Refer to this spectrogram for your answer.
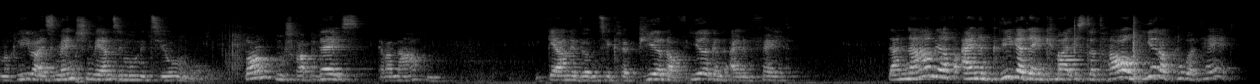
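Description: A woman speaks with lively intonation and big swings in loudness. The room echo is audible, and there is light background noise. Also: moderate pace.

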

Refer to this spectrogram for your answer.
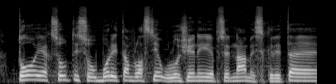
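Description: The setting is quiet. A man delivers his words fairly quickly, with ordinary variation in pitch. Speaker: conference presenter. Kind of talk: lecture. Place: hall.

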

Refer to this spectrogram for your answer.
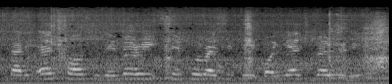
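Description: The speech runs at a moderate pace. Loud background noise fills the clip. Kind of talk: cooking tutorial. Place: kitchen.

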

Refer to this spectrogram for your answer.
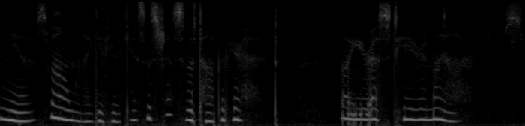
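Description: A woman speaks fairly slowly in a somewhat breathy, dark, mellow voice, fairly high in pitch with ordinary pitch variation. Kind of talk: ASMR role play. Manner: whispered.

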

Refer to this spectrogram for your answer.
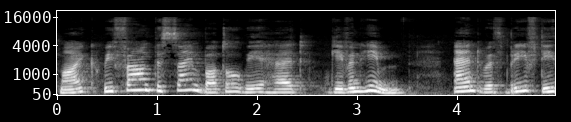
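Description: Intonation turns lively as an unforced reading voice goes on.

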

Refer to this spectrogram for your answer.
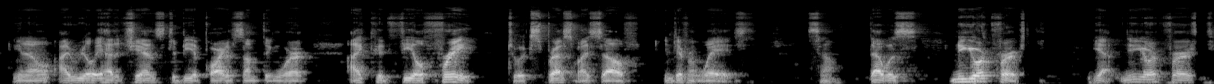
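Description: A man's very deep, low voice at a fairly slow pace, broken by long, frequent pauses. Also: ordinary pitch variation. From Philadelphia. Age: 50s. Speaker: actor; interview guest, actor. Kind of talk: interview. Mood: reflective, open. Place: home room.

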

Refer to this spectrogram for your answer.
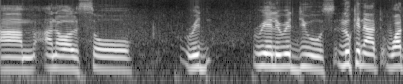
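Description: The voice belongs to a man with a high pitch. The sound is dry with no echo. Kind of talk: interview answer. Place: waterside. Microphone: lapel.

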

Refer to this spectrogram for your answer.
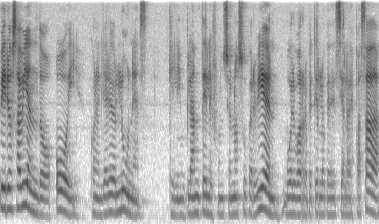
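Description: The woman's pitch is fairly low, her intonation fairly even. She keeps a moderate pace. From Argentina. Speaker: mother of a deaf child; podcast guest. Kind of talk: personal testimony. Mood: earnest, reflective. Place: studio. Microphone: studio mic.

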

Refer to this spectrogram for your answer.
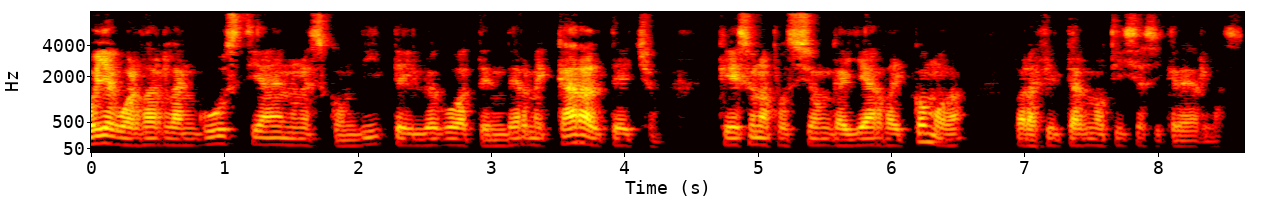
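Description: A man at a fairly low pitch with fairly even intonation, against a quiet background. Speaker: radio host and poetry reader. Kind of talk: poetry reading, read aloud in a theatrical actor's delivery. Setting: studio recording. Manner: measured, expressive, slow and intimate. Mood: calm, intimate.

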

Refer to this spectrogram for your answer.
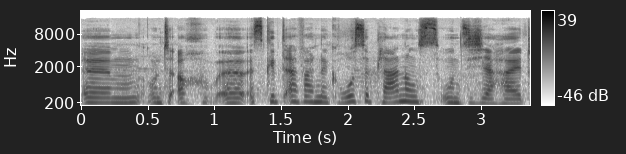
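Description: A woman talks at a fairly quick pace with monotone, flat intonation and a medium pitch. Light background noise can be heard. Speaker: book fair spokesperson. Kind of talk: interview answers. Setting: video call. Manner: hesitant, many filler words. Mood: calm, friendly, informative. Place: hall. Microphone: lapel.

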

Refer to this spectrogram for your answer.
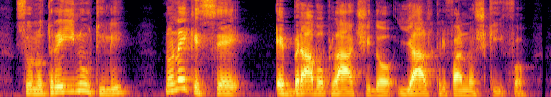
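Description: Over a quiet background, the speaker uses an animated tone and very wide pitch swings at a fairly slow pace. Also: man. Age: old. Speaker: actor and social media creator; actor, social media creator. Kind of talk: casual chat answering viewer comments. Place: home room. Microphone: phone near.

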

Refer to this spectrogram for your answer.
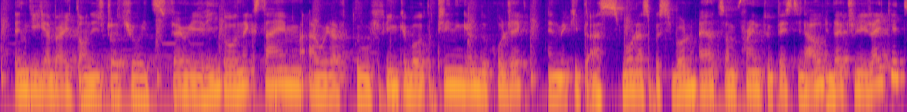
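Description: A man at a very fast pace with ordinary pitch variation, clear music in the background. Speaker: game developer vlogger. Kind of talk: casual devlog chat. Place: home room. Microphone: studio mic.

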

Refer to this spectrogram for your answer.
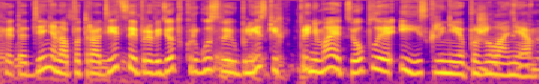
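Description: With an unremarkable speaking voice, a woman talks at a fairly high pitch, her pitch varying in an ordinary way and her loudness very even. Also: moderate pace, hardly any pauses. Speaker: TV news reporter. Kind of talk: TV news report.

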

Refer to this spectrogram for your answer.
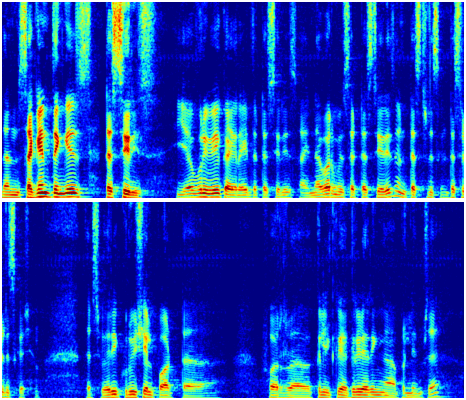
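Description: A man talks in a Tamil accent. His pitch variation is ordinary. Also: moderate pace. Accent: Tamil-accented Indian English. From Tamil Nadu, India (Thanjavur district village). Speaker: civil services exam topper. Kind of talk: interview testimony. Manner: halting. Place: office. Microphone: lapel.

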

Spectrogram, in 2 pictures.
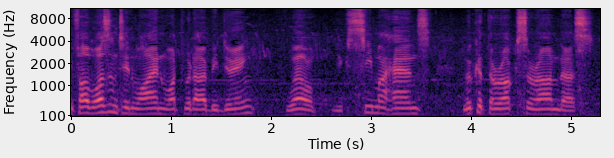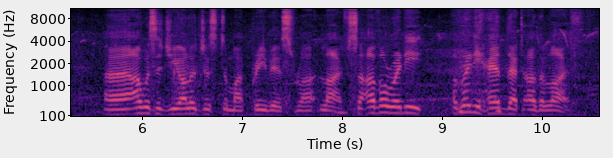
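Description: Recorded dry with no echo and light background noise, a man speaks at a fairly quick pace with ordinary pitch variation. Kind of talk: interview answer. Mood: relaxed, cheerful. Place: waterside.

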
